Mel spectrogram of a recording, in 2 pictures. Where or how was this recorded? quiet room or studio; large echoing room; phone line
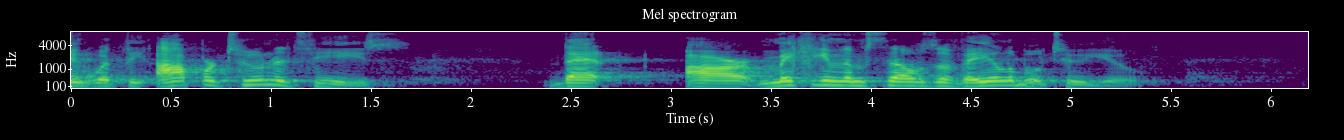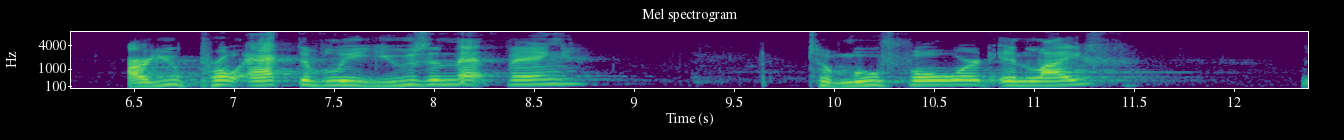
large echoing room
